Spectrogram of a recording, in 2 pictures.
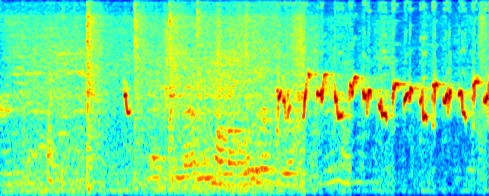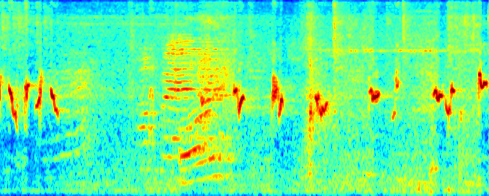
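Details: Sooty-headed bulbul worked up by noise: a man speaks briefly, then a fast chattering burst of whistled notes, followed by more talk and scattered single bright whistles near the end.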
